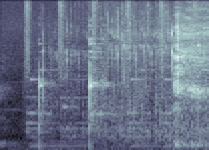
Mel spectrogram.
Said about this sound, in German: Dann beenden wir das mit dem Anstoßen.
